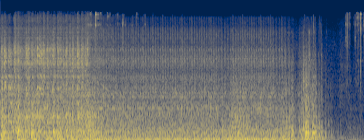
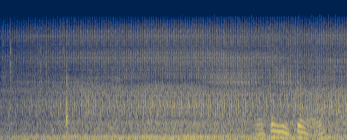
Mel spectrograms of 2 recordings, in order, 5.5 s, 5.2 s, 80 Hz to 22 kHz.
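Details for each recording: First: Reliant Robin in cold weather with an alternator not charging properly and a low battery: the engine cranks loudly for about four seconds, then sputters unevenly, as the low current starves the ignition; the alternator is due for replacement. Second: Reliant Robin idling after fitting a more powerful replacement alternator, now charging at 14 to 14.8 V. A steady low drone with an even beat and no knocks or misses; a smooth, healthy idle.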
